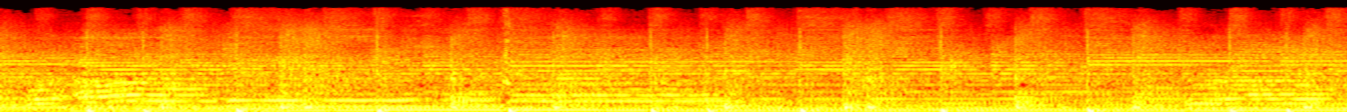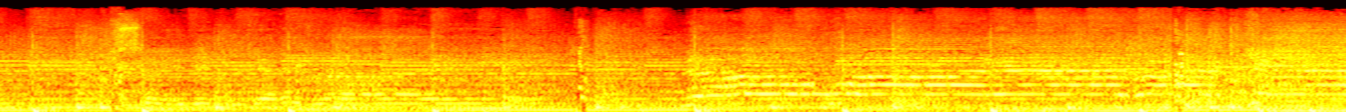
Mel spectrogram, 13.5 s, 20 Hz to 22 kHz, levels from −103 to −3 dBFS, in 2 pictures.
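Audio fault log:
2.50–2.55 s, 7.28–7.35 s, 9.60–9.67 s, 12.58–12.65 s: broken MP3 bit reservoir. Each event is a 50–70 ms disturbance in which the sound skips forward and is replaced by a brief chirp, noise burst or gap. That span covers two to three 26.1 ms frames, the likely result of frames dropped from the stream, so the following frames reach back into the reservoir for their borrowed bits and decode another frame's bytes.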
